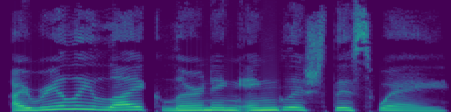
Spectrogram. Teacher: In I really like learning English this way, the word really carries extra energy. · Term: emphasis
